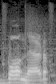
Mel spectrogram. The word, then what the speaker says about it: Boner: whose name is boner we pronounce it as Bonner but it's time to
